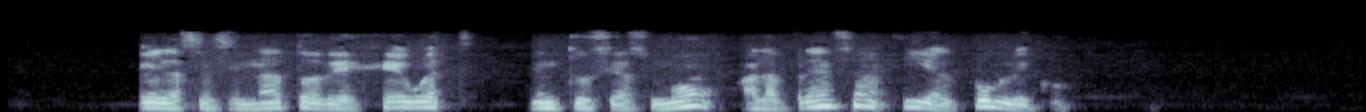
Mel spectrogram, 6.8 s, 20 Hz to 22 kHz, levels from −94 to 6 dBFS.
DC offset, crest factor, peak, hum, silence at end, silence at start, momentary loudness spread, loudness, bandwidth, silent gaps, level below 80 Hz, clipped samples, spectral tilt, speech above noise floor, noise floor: under 0.1%; 18 dB; -2 dBFS; none; 1.5 s; 0.7 s; 6 LU; -19 LUFS; 8 kHz; none; -56 dBFS; under 0.1%; -6 dB/octave; 61 dB; -79 dBFS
